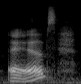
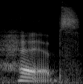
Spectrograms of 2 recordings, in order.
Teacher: In American English, they say herbs, okay, don't pronounce the H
